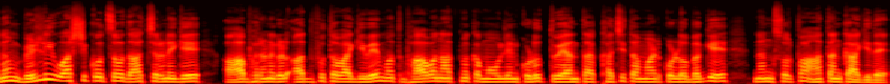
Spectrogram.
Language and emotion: Kannada, fearful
